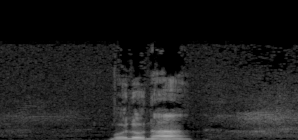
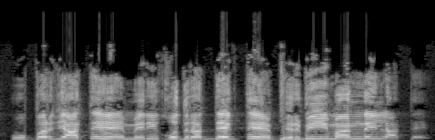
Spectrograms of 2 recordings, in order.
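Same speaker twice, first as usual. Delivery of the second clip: loud, high, impassioned challenge; fiery preaching; 6 semitones higher, 9 dB louder than usual. Real, not acted. Preacher asks why they still disbelieve, fiery and loud. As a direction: thunder the question at the crowd.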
